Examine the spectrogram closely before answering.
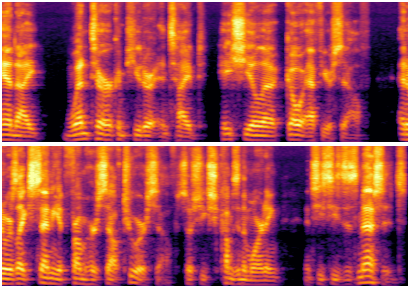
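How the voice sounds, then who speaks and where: A man talks at a very fast pace and a medium pitch. The recording is very clean, with a silent background. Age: 40s. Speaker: sports author and journalist. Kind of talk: interview. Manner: animated storytelling.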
